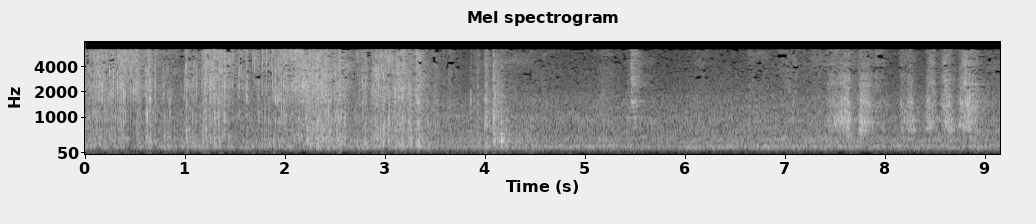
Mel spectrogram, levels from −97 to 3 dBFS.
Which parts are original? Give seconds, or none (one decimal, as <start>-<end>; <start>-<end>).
0.0-9.2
